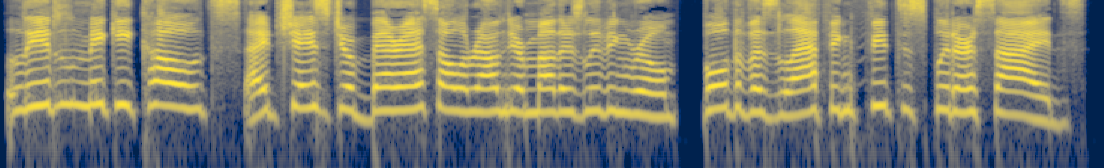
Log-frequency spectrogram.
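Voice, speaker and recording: A woman reading aloud and voicing a brash, tipsy older woman with a Czech accent who cheers loudly at the television. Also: sits high, steady tone, measured pace, few pauses, no room sound, studio quality, pitched above the performer's own voice. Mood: boisterous. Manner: loud, croaking, cheering at the TV.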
